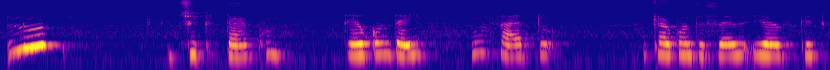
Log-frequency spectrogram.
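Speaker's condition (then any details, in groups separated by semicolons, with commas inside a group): Cerebral palsy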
